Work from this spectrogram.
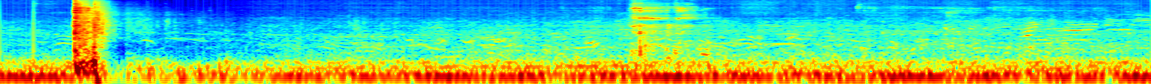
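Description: An artillery battery fires one loud, close blast at a tank weekend event in Canada, followed by a fainter distant boom a few seconds later, over a constant low rumble of engines and crowd murmur.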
